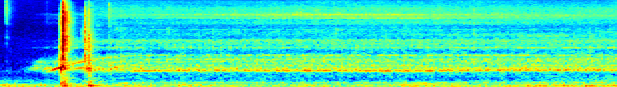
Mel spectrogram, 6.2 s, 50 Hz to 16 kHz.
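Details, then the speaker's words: Sanyo VTC-H5 portable Beta Hi-Fi VCR being tested after repair, before case refitted; a couple of mechanism clicks, then a smooth, even high whir of fast tape winding with no slipping or wobble; normal fast-forward. "Giờ tôi mở nguồn lên nè cho C băng vào bây giờ máy đã login thành công Đây chính là tua băng"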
